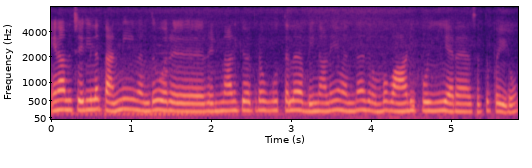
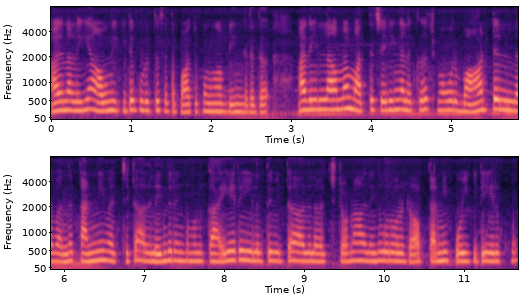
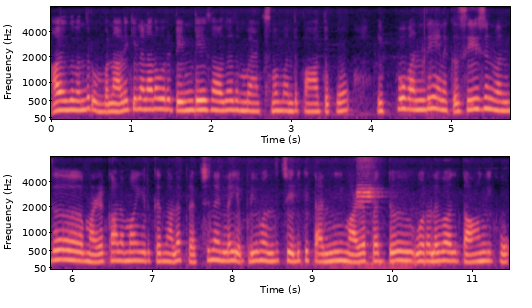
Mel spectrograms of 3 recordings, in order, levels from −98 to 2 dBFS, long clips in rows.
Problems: background sounds at intervals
